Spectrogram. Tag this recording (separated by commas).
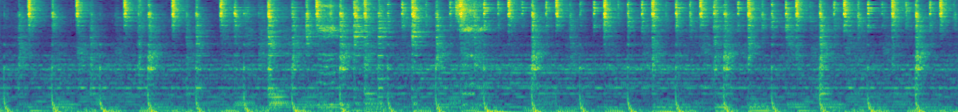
Pop music, Music, Dance music, House music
